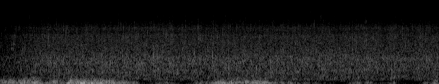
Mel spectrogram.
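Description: Shallow mountain creek running steadily over gravel and rocks, with a gusty low rumble of wind on the microphone.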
